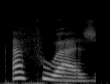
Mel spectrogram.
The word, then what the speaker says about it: affouage: Affouage.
